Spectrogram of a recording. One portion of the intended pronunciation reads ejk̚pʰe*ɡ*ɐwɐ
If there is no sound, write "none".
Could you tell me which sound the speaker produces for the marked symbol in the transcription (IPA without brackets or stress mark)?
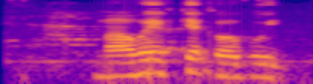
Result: k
